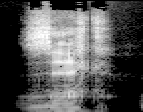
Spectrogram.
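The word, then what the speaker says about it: Zech: It's Z-E-C-H. – Zick. – Yeah, that's right.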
